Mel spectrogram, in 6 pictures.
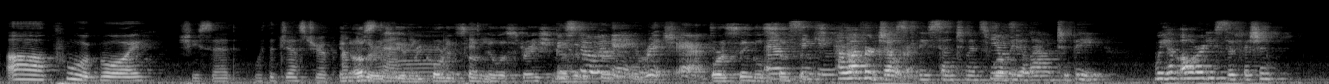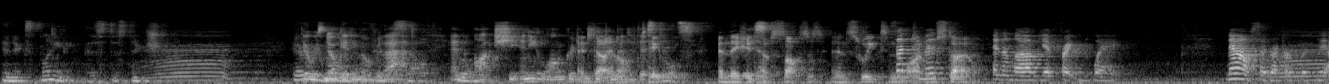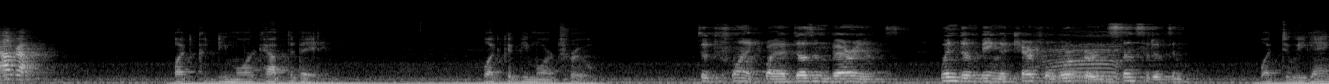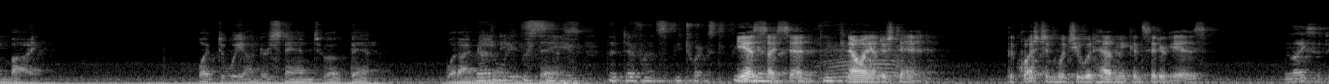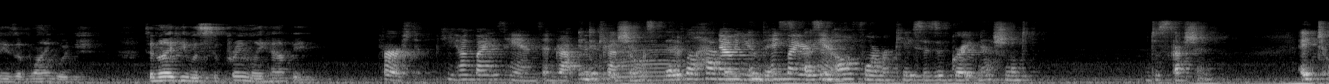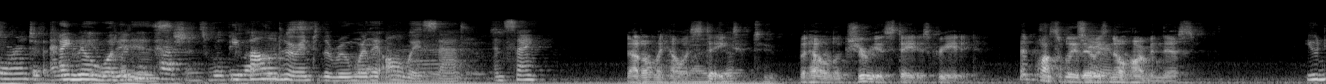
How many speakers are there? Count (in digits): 9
